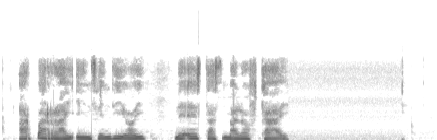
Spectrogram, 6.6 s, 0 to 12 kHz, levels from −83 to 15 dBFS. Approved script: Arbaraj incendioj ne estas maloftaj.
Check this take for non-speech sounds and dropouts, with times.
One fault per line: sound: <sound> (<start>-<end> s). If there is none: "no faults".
no faults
